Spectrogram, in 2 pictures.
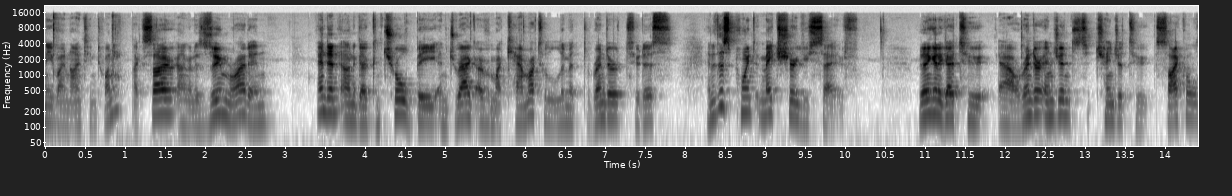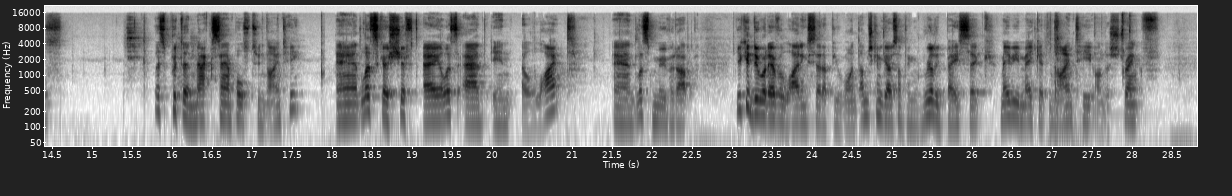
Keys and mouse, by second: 2.1 g, 3.1-11.1 middle drag, 3.1 g, 4.3 ctrl+b, 9.3 ctrl+s, 9.5 ctrl+s, 11.1 click, 11.2-12.6 middle drag, 12.6-18.3 drag, 17.9 g, 18.3-26.0 shift+middle drag, 18.7 shift+a, 21.2 g, 24.6 g, 26.0 click, 26.1 middle click, 26.8-28.8 drag.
